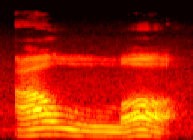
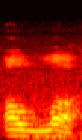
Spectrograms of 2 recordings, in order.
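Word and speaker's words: الله: Ingat ya, bacaan Allah itu bukan Allah, tapi A, Allah. Begitu bacaannya. Bukan Allah, bukan O, tidak, tapi A, Allah, Allah.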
